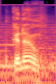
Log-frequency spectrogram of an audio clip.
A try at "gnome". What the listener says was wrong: There's no hard G in gnome. Gnome is a soft sign.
